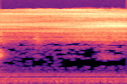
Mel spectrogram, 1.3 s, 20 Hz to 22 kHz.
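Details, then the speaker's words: Xantrex XW 6048 hybrid inverter/charger (120V/240V 60Hz) load test powering a 70 W bulb: steady low transformer hum with faint high whine, no buzzing or crackle; normal under load. "so it's working perfectly you can hear the Transformers kind of humm"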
